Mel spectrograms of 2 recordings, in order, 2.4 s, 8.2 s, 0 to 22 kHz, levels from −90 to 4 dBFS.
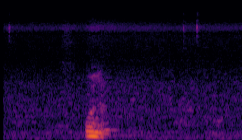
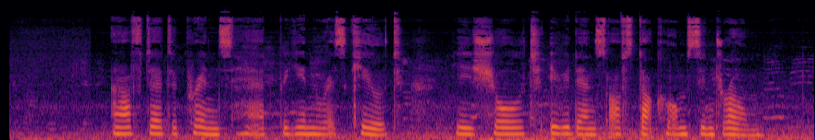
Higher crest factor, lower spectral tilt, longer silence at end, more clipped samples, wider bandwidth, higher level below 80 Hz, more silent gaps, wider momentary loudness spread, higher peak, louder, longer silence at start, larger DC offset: about the same, 22 dB vs 18 dB; first, -7.5 dB/octave vs -5 dB/octave; first, 1.25 s vs 0 s; neither; second, 13.5 kHz vs 15.5 kHz; second, -72 dBFS vs -44 dBFS; neither; first, 24 LU vs 15 LU; second, -22 dBFS vs -14 dBFS; second, -38 LUFS vs -31 LUFS; first, 0.85 s vs 0.1 s; neither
